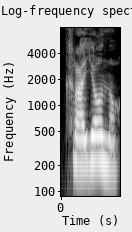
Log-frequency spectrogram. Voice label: "krajono", esperanto; vortoj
